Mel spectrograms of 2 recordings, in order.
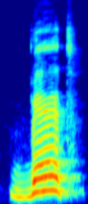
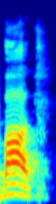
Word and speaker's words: bathe: इसी तरह से बेथ, ध्यान रखिए बहुत सारे स्टूडेंट इसको बोलते हैं बाथ। गाइज नहाना इसको बेथ पढ़ते हैं, BATHE, इसका प्रोनाउंसिएशन है बेथ।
